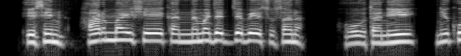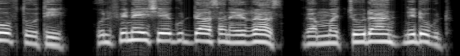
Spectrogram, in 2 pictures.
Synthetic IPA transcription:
ʔɪsɪnhɐɾmɐɪʃe̞ːkɐnːɐmɐd͡ʒɐd͡ʒːɐbe̞ːsʊsɐnɐ | hoːt̪ɐniː | nɪkʼuːft̪uːt̪iː | ʔʊlfɪnɐɪʃe̞ːɡʊd̪ːaːsɐnɐɪrːaːs | ɡɐmːɐt͡ʃːuːᶑaːnːɪᶑʊɡd̪ʊ̥

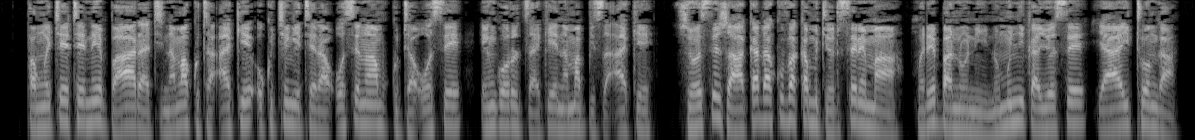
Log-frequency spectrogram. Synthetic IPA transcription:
pamwe̞t͡ʃe̞te̞ne̞bʱaːɾatinamaɡʱutaʔake̞ʔo̞kut͡ʃe̞ŋɡe̞te̞ɾaʔo̞se̞naaɡʱutaʔo̞se̞ː | ŋɡo̞ɾo̞d͡zak̬e̞namabʱiza̰ʔaːke̞ | ʐ̥o̞se̞ʐaːkaɗakuʋakamud͡ʒe̞rusaɾe̞mamuɾe̞bʱano̞nino̞muɲikajo̞se̞jaːito̞ːŋɡa

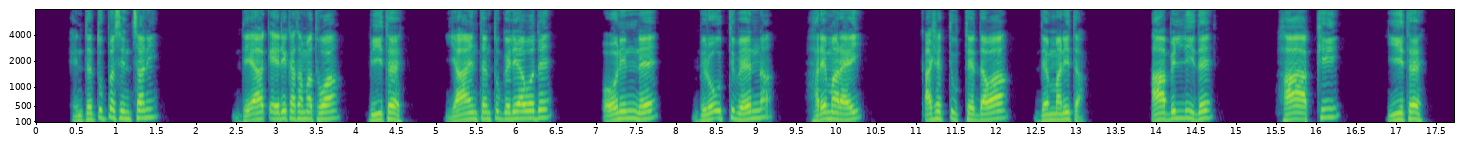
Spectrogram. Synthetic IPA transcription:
ʔɪnt̪ːɛnt̪ːʊpːɛs̬ɪnt͡sːɐnɪ | d̪ɛʔaːkʼe̞ːɾɪkɐt̪ɐmɐt̪ʊwaː | biːt̪ɛ | jaːhɪnt̪ːɛnt̪ːʊɡɛlɪjaːwɔd̪ɛ | ʔo̞ːnɪnːɛ | bɪɾɔʊt̪ːɪbɛːnːɐ | hɐɾɛmɐɾɐj | kʼɐʃ̬ɛt̪ːɪʊt̪ːe̞ːd̪ːɐwaː | d̪ɛmːɐnɪt̪ɐ̰ | ʔaːbɪlːiːd̪ɛ | haːɐkːi | jiːt̪ɛ

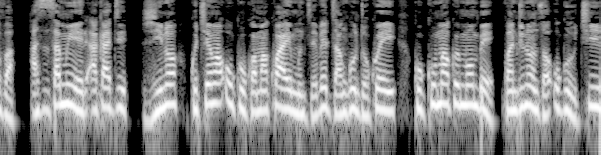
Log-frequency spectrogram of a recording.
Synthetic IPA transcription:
a | as̬isamue̞ɾiakaːt̬i | ʐino̞kut͡ʃe̞maʔukukwamakwaimunze̞ʋe̞d͡zaŋɡundo̞kwe̞ːi | kukumakwe̞mo̞mbe̞kwandino̞nzwaʔuk̬ut͡ʃiː

